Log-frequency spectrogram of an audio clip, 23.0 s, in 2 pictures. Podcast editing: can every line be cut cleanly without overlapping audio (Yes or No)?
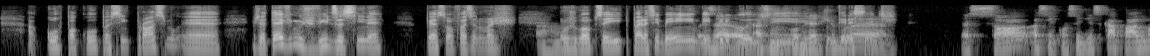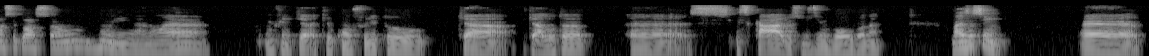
No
